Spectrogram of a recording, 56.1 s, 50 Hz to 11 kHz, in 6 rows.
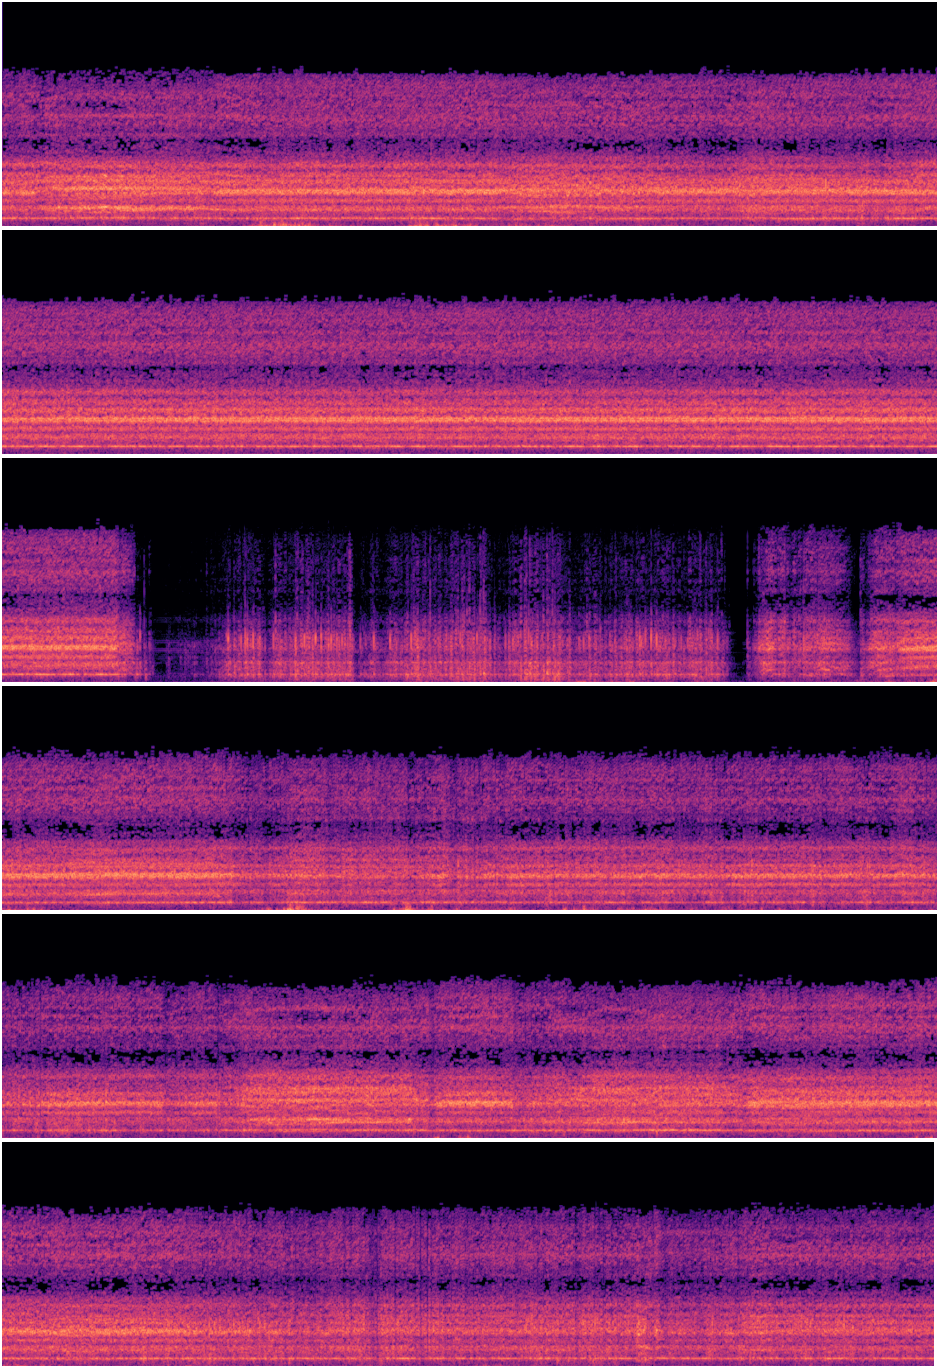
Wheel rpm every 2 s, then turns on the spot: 110, 110, 120, 120, 110, 120, 110, 110, 110, 110, 40, 20, 20, 50, 110, 110, 110, 120, 110, 110, 110, 110, 110, 110, 120, 110, 110, 120.
20-26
